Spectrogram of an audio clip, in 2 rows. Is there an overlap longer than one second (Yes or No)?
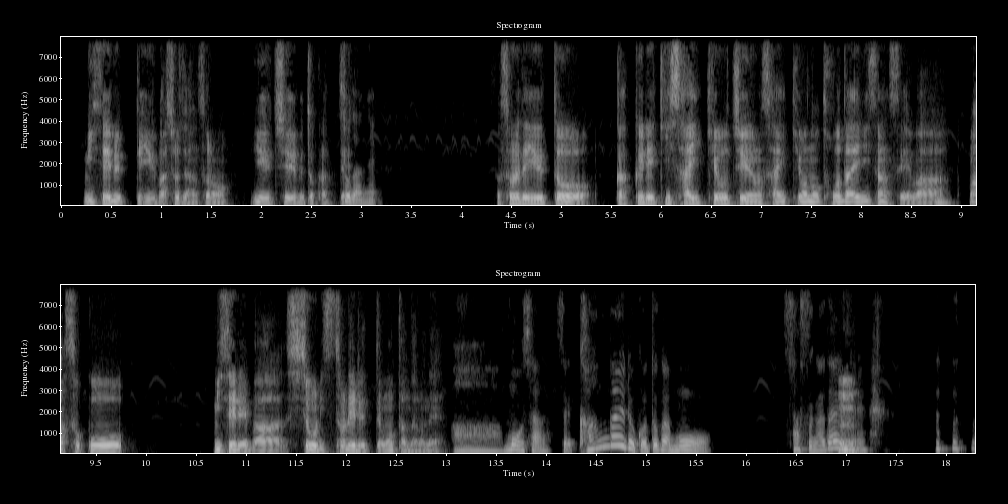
No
